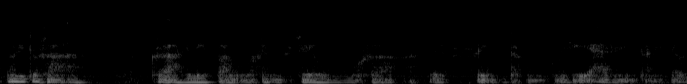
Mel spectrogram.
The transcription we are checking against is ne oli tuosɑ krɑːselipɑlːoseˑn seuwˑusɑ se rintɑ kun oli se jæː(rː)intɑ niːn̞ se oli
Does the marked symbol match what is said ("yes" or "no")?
yes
